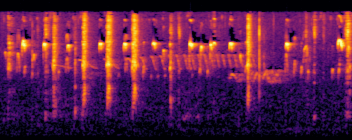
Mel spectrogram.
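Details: Red squirrel babies squeaking in quick, uneven bursts of high chirps and clicks, with one short, lower, steady whistle in the middle of the run.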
